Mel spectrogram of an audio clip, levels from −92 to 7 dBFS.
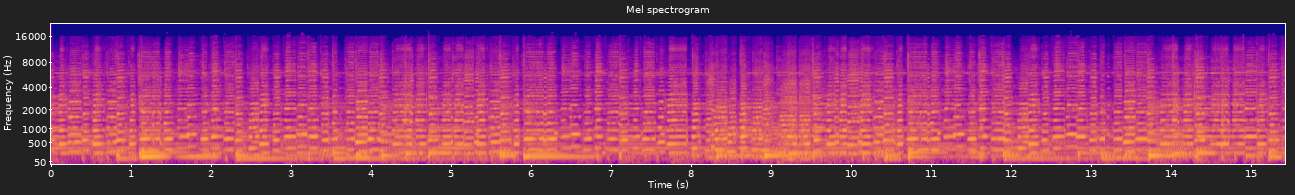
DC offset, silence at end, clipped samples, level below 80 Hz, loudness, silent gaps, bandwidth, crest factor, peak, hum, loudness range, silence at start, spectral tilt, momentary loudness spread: under 0.1%; 0 s; under 0.1%; -48 dBFS; -16 LUFS; none; 16.5 kHz; 16 dB; -2 dBFS; none; 1 LU; 0 s; -4 dB/octave; 3 LU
